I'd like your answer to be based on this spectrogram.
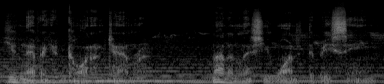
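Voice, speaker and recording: A cold assassin, extremely low voice, clipped and calm, game cutscene with loud score underneath. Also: male voice, normal speed, creaky, heavily acted. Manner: clipped, calm, few words. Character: cold, terse professional male assassin. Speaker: video game character. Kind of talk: cinematic game dialogue. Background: game soundtrack music.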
